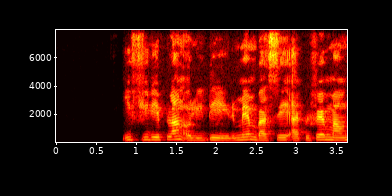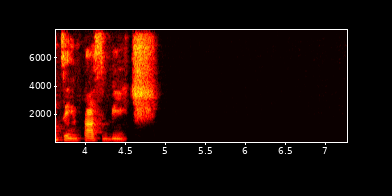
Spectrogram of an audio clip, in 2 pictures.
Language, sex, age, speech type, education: Nigerian Pidgin, female, 15-29, spontaneous, tertiary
